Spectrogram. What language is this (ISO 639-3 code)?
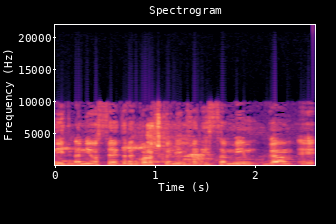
heb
